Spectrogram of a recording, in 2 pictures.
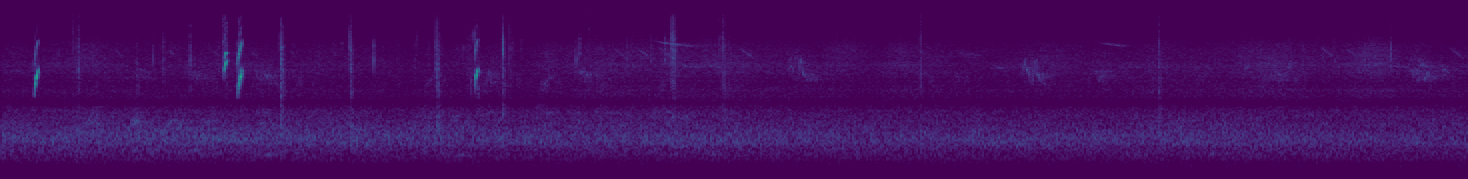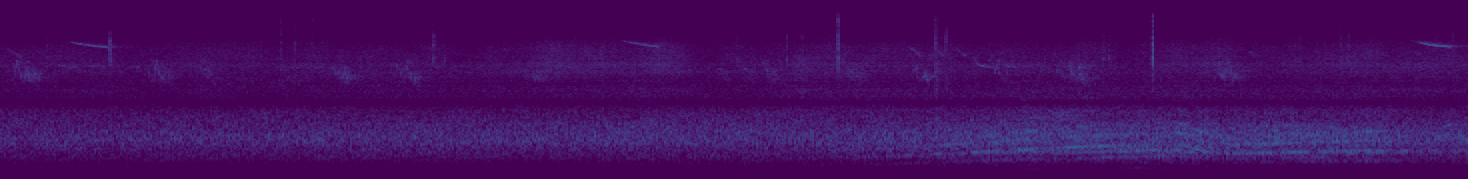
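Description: A small bird pecking at a mesh seed-bag feeder: a few sharp taps in the first four seconds. Short, high bird chirps come and go over a steady low background hiss.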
